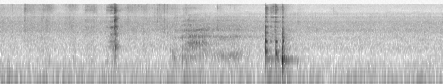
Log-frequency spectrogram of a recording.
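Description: Stainless steel lid set down onto a clay cooking pot: a quick cluster of clinks a little before three seconds in, after a single faint click about a second in.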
